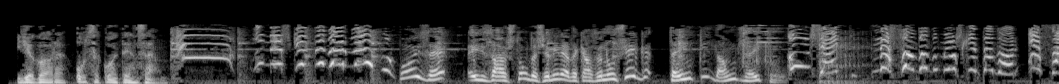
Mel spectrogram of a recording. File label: radio spot; Spot Haa; seguranca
